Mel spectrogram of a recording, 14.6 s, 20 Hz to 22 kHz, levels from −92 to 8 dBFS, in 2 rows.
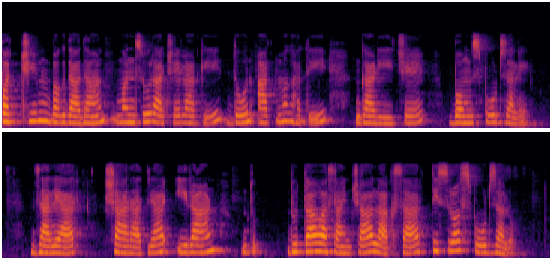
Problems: none marked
